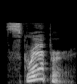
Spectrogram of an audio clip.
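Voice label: "scrapper", British English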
